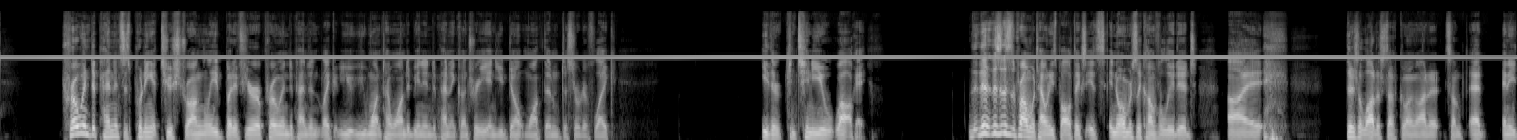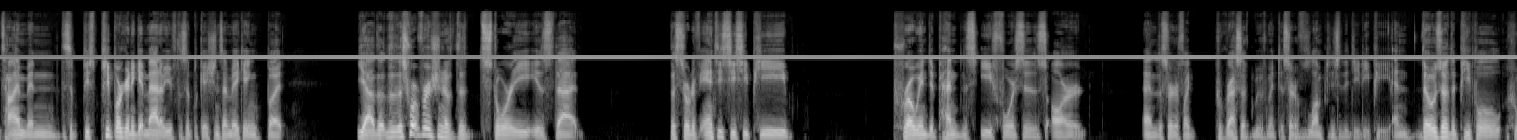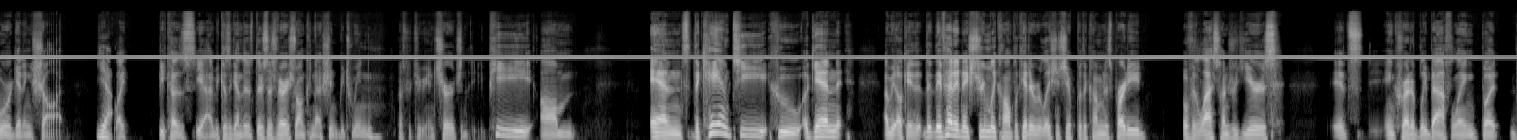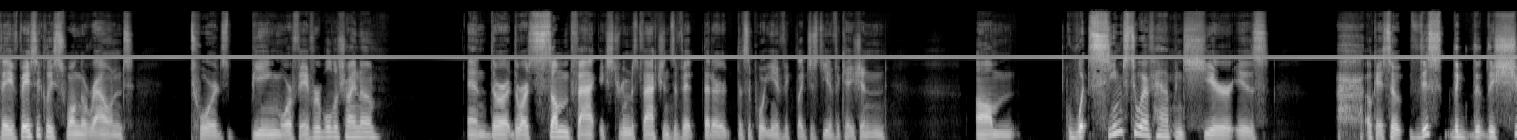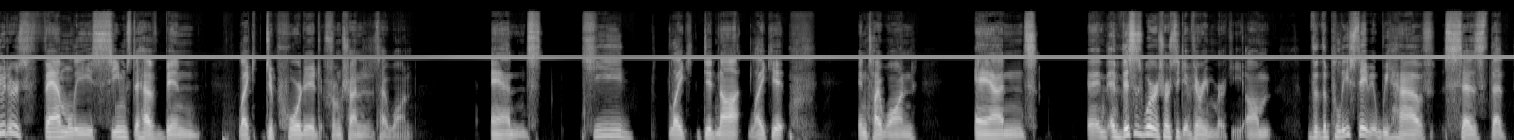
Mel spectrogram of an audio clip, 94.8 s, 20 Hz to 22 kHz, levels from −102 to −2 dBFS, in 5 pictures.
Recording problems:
high-pitched whine; loud; throughout; 4 kHz, 8 dB below the speech

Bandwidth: 15 kHz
